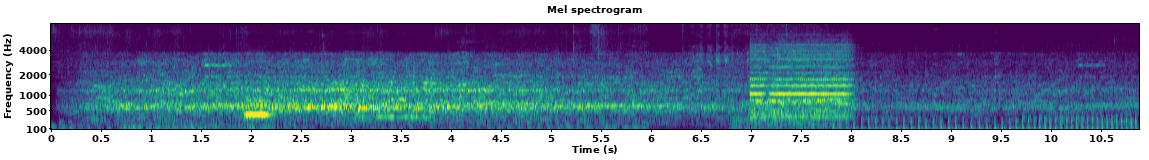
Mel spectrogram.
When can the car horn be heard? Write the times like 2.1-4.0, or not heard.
0.7-2.2, 7.0-8.1.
